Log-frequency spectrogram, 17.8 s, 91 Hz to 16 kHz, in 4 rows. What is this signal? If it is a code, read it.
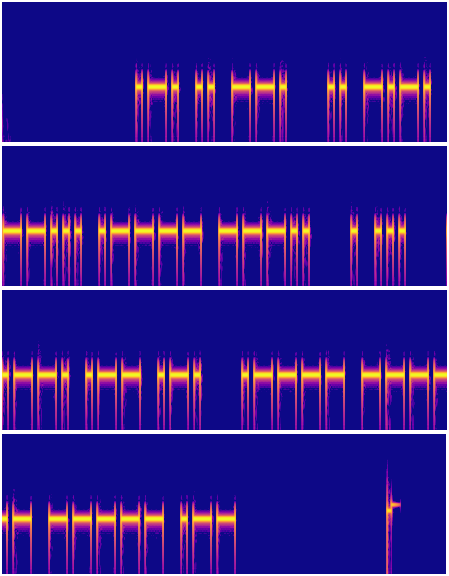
Morse code, heard as a keyed tone, about 20 wpm, 700 Hz. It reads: RIG IC718 ES PWR 100W
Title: Practice QSO - Exchange 2 - Info - 20wpm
